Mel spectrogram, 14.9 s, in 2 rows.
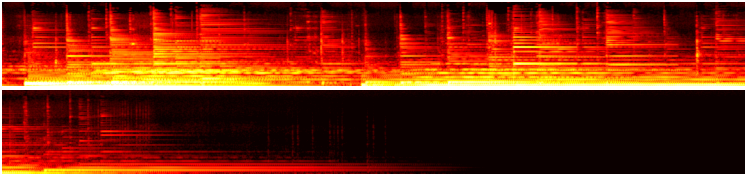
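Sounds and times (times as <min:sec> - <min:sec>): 
instrumental music: 0:00.0 - 0:09.0.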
